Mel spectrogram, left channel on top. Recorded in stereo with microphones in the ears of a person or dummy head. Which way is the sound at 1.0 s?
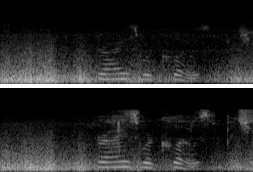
50° right (ahead or behind).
